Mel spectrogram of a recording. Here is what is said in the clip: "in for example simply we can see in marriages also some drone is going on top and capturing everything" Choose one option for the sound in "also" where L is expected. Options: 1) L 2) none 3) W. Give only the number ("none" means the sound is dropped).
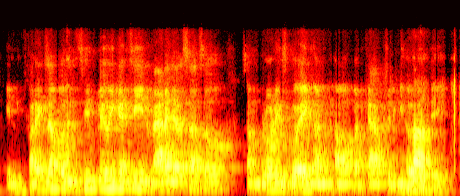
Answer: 2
